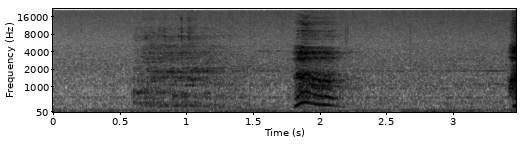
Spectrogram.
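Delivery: long breathy scared gasp; fearful gasp. Acted. Teacher gasping in mock fear for children. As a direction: gasp as if something is lurking.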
